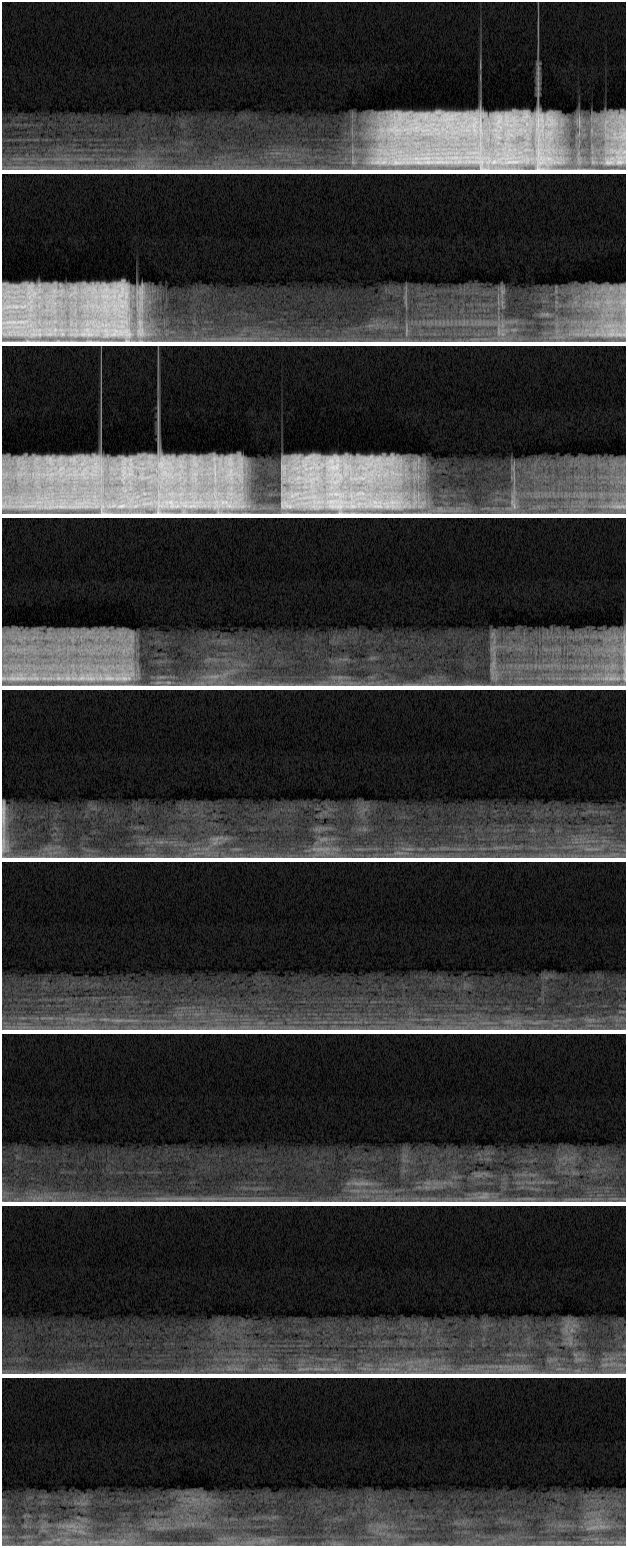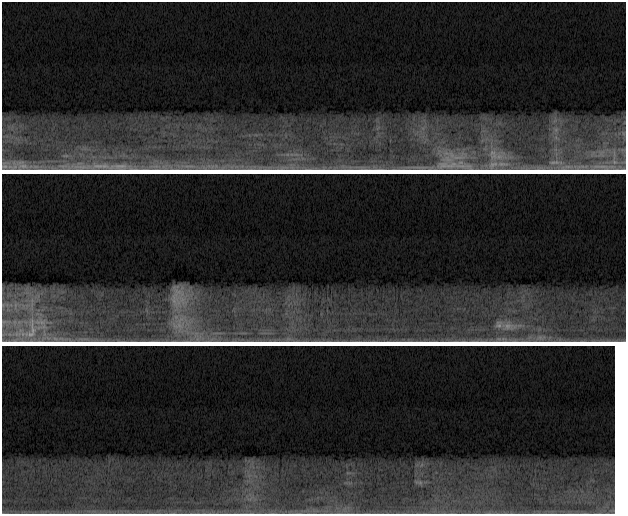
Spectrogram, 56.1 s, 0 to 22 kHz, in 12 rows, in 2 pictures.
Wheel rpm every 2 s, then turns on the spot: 0, 70, 110, 0, 30, 110, 30, 20, 0, 0, 0, 0, 0, 0, 0, 0, 0, 0, 0, 0, 0, 0, 0, 0, 0, 0, 0, 0.
14-16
